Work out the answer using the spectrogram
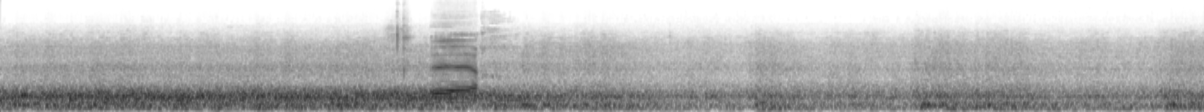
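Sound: passing train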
